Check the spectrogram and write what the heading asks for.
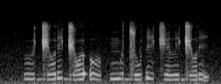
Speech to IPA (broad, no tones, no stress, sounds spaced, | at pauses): ɯ d͡ʒ ɤ ɾ i d͡ʒ ɔ ə̯ ʔ ɤ | m ɯ d͡z u ɗ i t͡ʃ e l i d͡ʒ ɤ ɾ i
